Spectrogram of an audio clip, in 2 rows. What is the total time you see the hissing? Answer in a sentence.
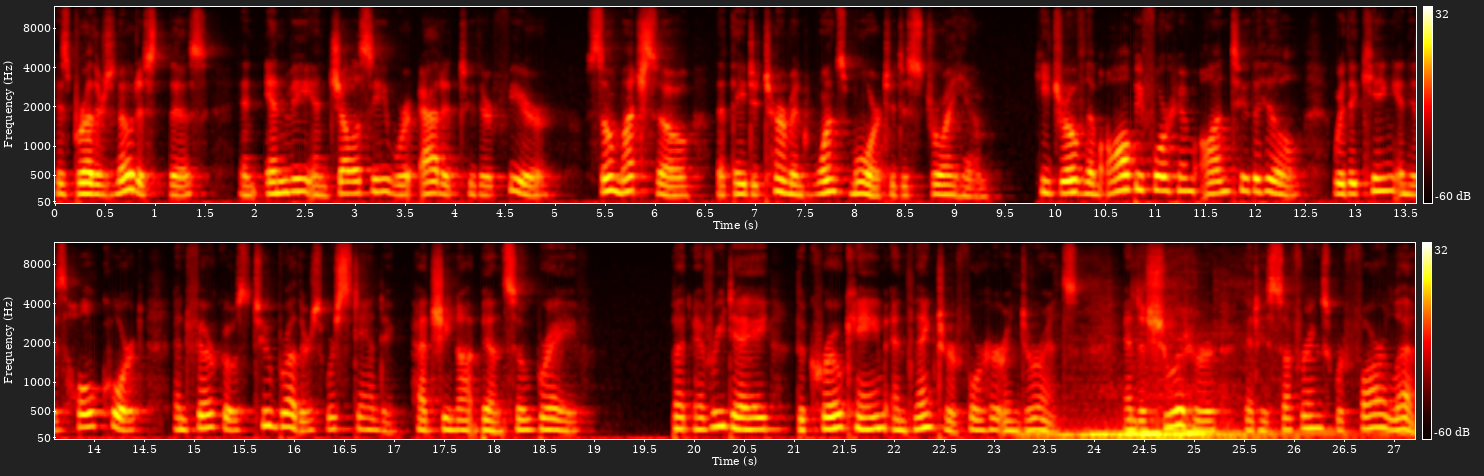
The hissing can be heard for 4 seconds in total.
